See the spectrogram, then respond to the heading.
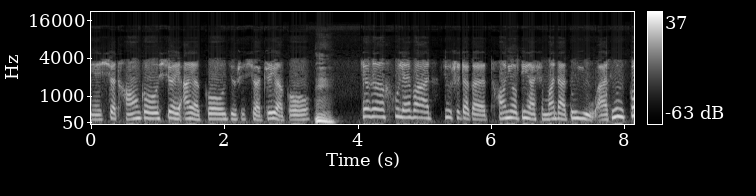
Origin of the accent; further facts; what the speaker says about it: Shandong, China; now in Beijing, China; 我老家山东那边的。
